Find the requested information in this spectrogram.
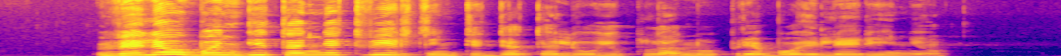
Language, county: Lithuanian, Kaunas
